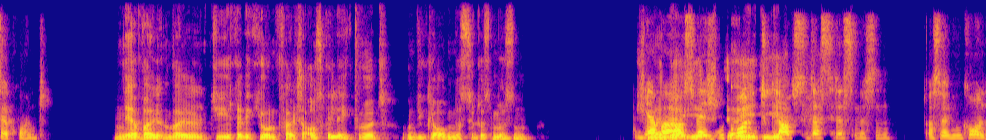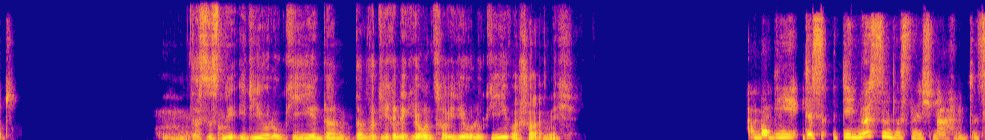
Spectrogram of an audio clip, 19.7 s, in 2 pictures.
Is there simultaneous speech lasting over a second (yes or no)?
yes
